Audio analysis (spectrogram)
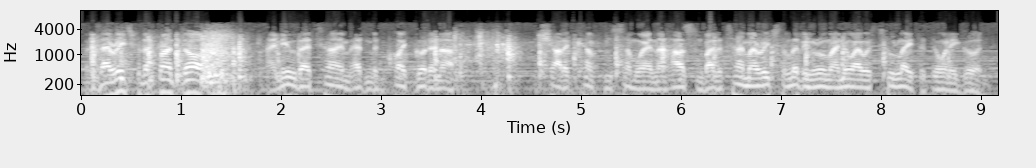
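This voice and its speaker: An actor playing a tough private detective, clipped and wry, narrating in old radio-drama style. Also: male voice, deep voice, fast talker, loud music behind the voice, lightly acted. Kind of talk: 1940s radio acting. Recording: dull old radio broadcast with faint hiss.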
